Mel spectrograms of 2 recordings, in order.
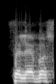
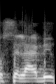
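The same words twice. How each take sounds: First: Said in the usual way. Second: सिलेबी, syllabus with its ending swapped for "bee"; mispronounced syllabus. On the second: Shown as a demonstration. Teacher showing students how some people say it, mispronounced सिलेबी. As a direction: say सिलेबी, ending in a long "ee" instead of "us". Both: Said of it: "सिलेबस को सिलेबी बोल देते हैं".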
